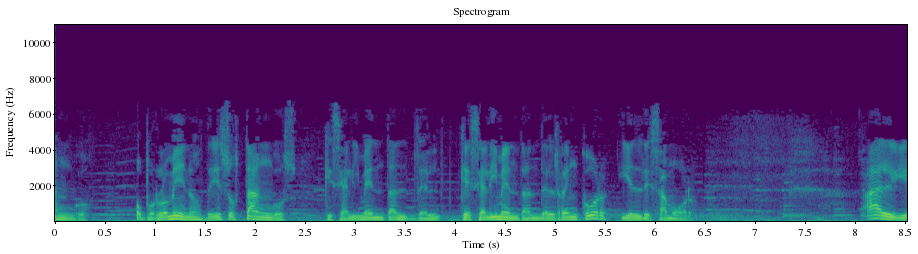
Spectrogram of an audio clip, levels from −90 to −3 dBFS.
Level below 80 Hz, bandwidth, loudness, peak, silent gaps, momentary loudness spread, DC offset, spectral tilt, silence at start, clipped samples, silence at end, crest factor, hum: -46 dBFS; 6.8 kHz; -26 LUFS; -10 dBFS; none; 22 LU; under 0.1%; -8.5 dB/octave; 0 s; under 0.1%; 0 s; 16 dB; none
